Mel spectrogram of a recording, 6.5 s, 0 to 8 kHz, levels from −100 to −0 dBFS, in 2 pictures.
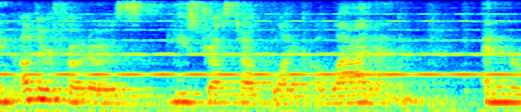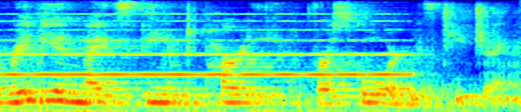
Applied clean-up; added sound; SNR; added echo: none; Wind instrument, woodwind instrument; 4 dB; reverberation time 0.9 s.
